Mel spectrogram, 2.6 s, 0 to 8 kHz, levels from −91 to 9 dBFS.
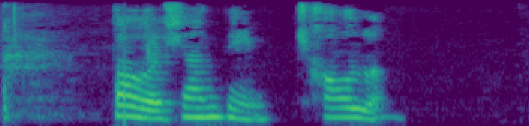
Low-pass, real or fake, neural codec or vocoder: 7.2 kHz; real; none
